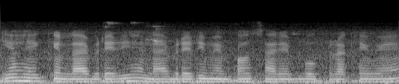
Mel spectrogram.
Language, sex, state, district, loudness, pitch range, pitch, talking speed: Hindi, male, Bihar, Gaya, -17 LUFS, 125-135 Hz, 125 Hz, 180 wpm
